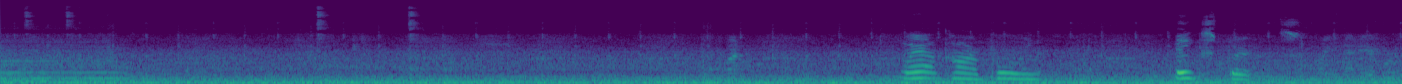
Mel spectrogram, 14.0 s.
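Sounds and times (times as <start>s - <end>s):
steady tone: 0.0s - 9.8s
wheels rumbling on rails: 0.0s - 14.0s.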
